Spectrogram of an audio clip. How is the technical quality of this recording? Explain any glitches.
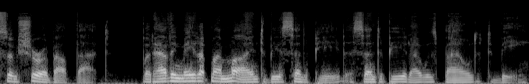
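The speech sounds dull and smeared at the opening, then clears abruptly. From 0 to 3.8 s the treble is missing or synthetic and codec artefacts are stronger, the sound of an adaptive stream starting at a low bitrate, which fits roughly 16 kbit/s Opus. The player began on that cheap version to start quickly, then switched to a better one, plausibly around 64 kbit/s, once it had gauged the connection. The improvement at 3.8 s is sudden, with no gap.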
